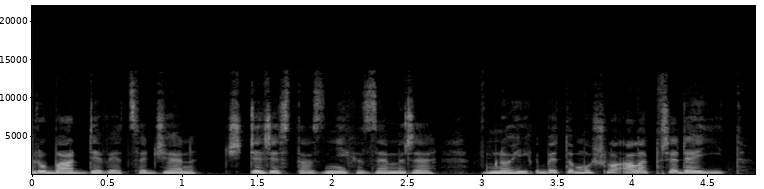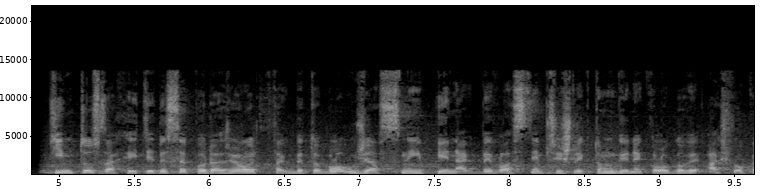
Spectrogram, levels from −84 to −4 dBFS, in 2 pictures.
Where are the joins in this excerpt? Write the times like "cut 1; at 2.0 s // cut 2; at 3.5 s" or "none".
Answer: cut 1; at 3.4 s // cut 2; at 5.3 s // cut 3; at 5.7 s // cut 4; at 6.3 s // cut 5; at 7.4 s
